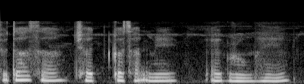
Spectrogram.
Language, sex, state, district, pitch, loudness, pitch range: Hindi, female, Arunachal Pradesh, Papum Pare, 170 Hz, -16 LUFS, 160-185 Hz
